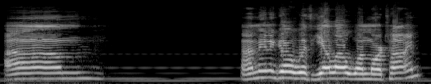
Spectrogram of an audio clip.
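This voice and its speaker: A woman's voice: high-pitched, fairly even intonation, takes it slowly. A woman giving casual, sweary game commentary as a let's play host, narrating her own moves as she goes. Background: game music.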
